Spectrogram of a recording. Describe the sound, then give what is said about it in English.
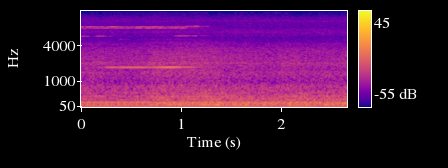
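Low, steady engine rumble of a big fire truck passing, a constant heavy drone with faint thin tones above it and no clear rise or fall. “What the fuck is that? Just a big truck. Fuck, not today, man. Fire truck.”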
